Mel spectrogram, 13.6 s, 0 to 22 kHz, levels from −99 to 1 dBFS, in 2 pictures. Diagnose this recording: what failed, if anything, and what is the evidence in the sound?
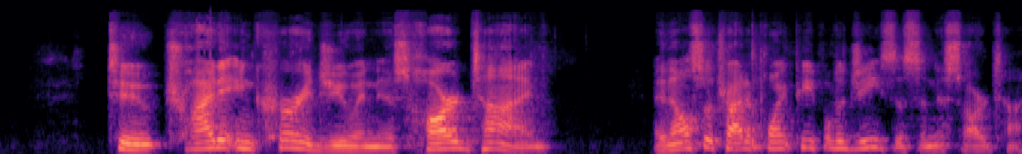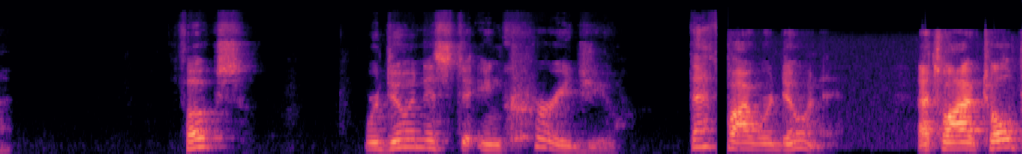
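At 11.59 s there's an 80 ms gap, then the speech runs duller, with nothing above 9.4 kHz. That's likely the input switched to a poorer device, a driver-level change.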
